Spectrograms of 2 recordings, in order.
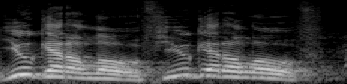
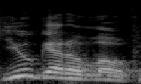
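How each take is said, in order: First: Big, high talk-show giveaway shout; Oprah. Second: Said in the usual way. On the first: Acted. Jesus handing out bread to the crowd, Oprah-style shouting. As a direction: holler it out to a whole studio audience. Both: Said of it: "He became like Oprah".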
